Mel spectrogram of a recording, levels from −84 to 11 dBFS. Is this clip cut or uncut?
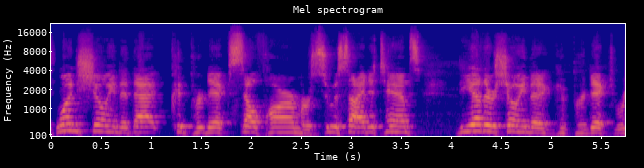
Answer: uncut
